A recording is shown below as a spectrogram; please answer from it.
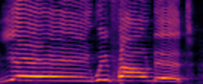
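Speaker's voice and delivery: high, loud cheer of joy; excited shout. Acted. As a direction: cheer like kids who found the lost thing. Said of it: "they said".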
